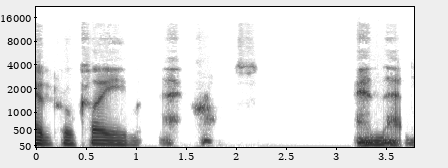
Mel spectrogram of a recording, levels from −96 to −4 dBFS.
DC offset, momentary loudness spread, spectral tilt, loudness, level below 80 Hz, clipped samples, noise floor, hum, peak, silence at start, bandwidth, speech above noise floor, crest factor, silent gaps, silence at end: under 0.1%; 14 LU; -8.5 dB/octave; -27 LUFS; -46 dBFS; under 0.1%; under -90 dBFS; none; -6 dBFS; 0 s; 9.6 kHz; over 67 dB; 20 dB; none; 0 s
